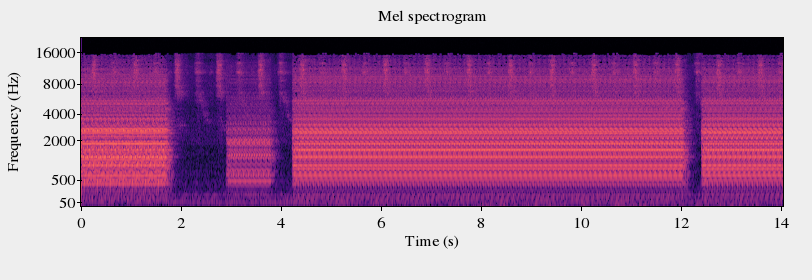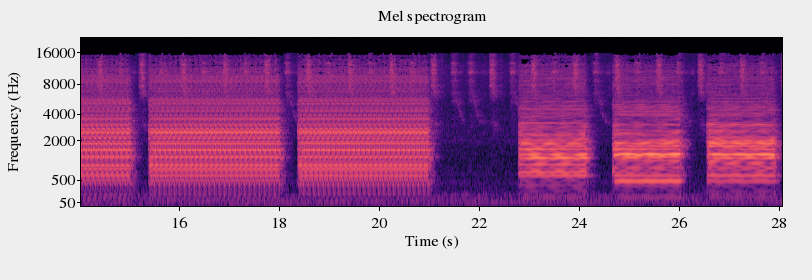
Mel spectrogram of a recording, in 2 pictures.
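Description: MRI scanner gradient coils buzzing in loud, steady, pitched tones that run for several seconds at a time, broken by short gaps. Near the end the tone changes to three shorter buzzes of a different pitch, about a second and a half each.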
